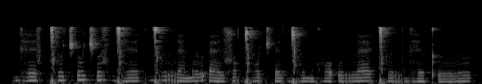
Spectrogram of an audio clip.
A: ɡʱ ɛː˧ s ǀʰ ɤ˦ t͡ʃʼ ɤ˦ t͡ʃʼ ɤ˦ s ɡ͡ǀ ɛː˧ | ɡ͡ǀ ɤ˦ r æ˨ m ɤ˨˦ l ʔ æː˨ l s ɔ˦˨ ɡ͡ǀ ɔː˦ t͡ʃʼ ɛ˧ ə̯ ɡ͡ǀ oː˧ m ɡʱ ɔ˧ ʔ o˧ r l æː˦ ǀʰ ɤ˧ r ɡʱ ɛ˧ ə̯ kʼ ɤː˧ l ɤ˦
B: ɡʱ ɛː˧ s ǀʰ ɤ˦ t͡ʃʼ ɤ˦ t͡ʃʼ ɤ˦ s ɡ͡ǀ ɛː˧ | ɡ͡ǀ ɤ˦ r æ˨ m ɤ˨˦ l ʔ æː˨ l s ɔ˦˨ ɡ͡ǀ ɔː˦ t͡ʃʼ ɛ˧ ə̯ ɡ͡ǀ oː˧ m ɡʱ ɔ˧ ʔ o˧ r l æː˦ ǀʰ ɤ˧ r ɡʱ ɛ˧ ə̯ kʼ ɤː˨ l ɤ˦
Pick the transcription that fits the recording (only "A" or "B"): B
